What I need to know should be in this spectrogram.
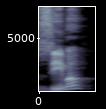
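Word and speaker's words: Zema: There is Zima. Phonetically just like the Crystal Pepsi of 90s malt beverages, but spelled with an E instead of an I.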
